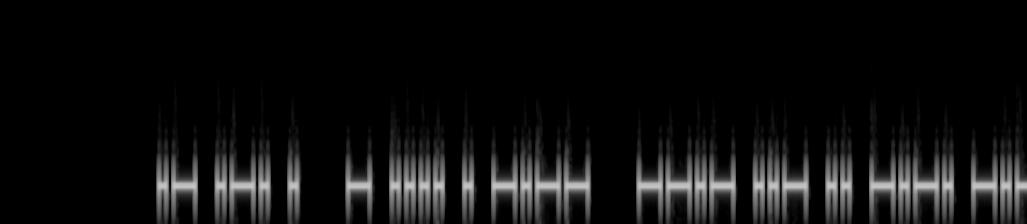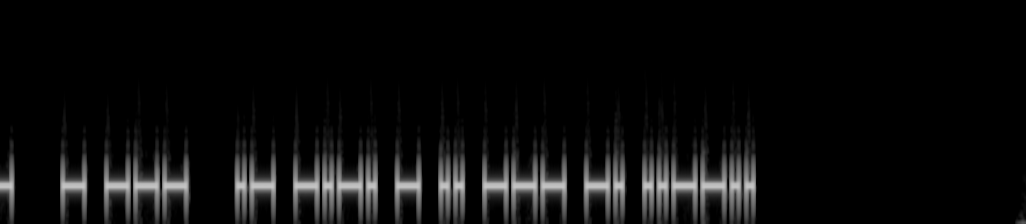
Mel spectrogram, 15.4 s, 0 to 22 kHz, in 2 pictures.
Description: Morse code, heard as a keyed tone, about 21 wpm, 700 Hz. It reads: ARE THEY QUICK TO ACTION?
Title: Sentences from Top 1000 Words - Review Part 4 - 22wpm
